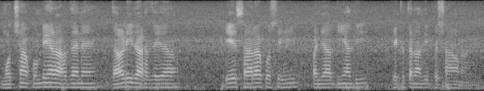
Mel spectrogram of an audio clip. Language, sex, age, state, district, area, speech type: Punjabi, male, 45-60, Punjab, Mansa, urban, spontaneous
